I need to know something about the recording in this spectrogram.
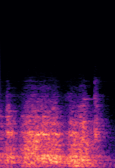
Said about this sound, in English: Guard! Open the Edith Cavell cell door.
